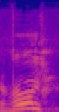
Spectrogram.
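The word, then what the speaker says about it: Warth: Well, it looks like it might be pronounced War, but it's spelled W A R T H.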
